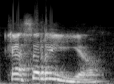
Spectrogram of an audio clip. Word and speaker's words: Caserio: So the general manager from the Texans, Nick Caserio, or Caserio, I'm not sure how it's pronounced. – Caserio.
